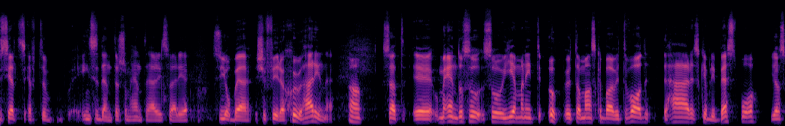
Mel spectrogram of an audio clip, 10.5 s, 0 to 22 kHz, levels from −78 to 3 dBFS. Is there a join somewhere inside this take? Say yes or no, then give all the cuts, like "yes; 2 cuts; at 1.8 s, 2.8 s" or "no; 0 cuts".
no; 0 cuts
